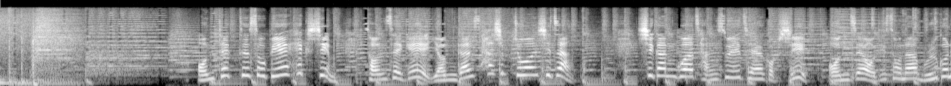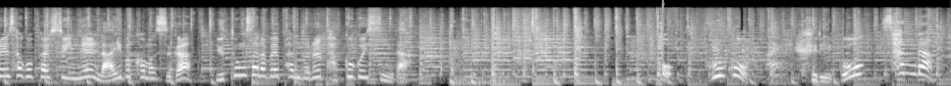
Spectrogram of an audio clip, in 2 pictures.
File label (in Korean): NA 낮은톤 자신있는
